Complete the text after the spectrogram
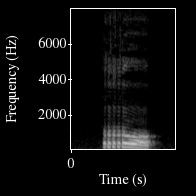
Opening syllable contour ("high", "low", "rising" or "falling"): low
